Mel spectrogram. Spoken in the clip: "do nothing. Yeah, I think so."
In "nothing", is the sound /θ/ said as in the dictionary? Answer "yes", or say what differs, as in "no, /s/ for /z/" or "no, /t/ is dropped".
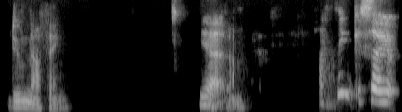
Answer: yes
